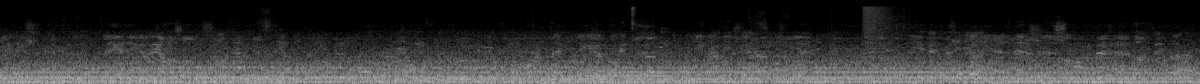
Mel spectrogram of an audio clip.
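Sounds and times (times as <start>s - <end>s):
bus diesel engine droning: 0.0s - 12.0s
road noise: 0.0s - 12.0s.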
